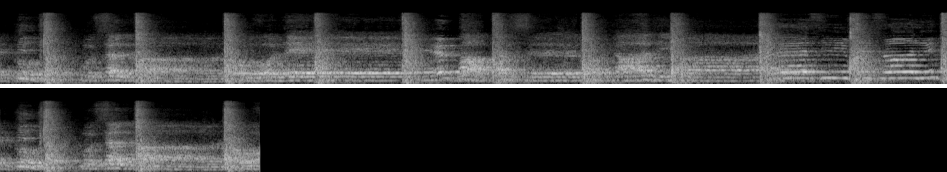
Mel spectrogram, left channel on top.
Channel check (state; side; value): drops out; right; at 2.6 s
